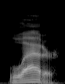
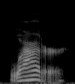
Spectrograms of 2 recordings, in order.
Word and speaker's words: ladder: Ladder, on the other hand, utilizes the hard D sound where the tip of your tongue sharply taps the alvola ridge, which is the roof of your mouth right behind your top teeth.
